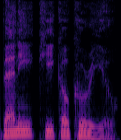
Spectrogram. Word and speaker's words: Beni Kikokuryu: The Beni Kikokuryu, pronounced Beni Kikokuryu, is a highly striking, metallic variety of koi fish.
